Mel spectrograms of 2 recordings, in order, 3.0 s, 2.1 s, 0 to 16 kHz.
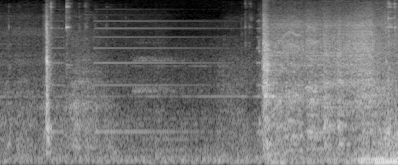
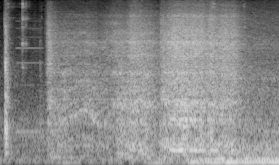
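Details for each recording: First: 2008 GMC Savana shop van after starter replacement for a grinding noise: short clean crank, engine catches and settles into steady idle with no starter grinding; normal crank and start after repair. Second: 2008 GMC Savana shop van starting: harsh grinding rasp as the starter cranks, then the engine catches and settles to idle; faulty starter not meshing cleanly, to be replaced.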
